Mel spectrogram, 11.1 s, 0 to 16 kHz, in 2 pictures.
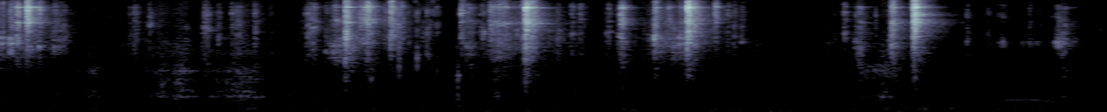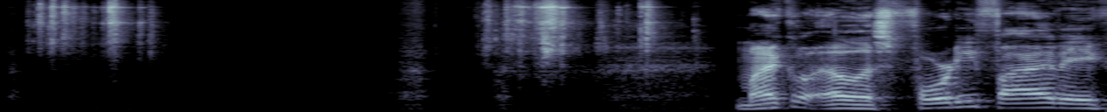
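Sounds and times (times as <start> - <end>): coins clinking: 0.0 - 6.4, 7.9 - 9.0.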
